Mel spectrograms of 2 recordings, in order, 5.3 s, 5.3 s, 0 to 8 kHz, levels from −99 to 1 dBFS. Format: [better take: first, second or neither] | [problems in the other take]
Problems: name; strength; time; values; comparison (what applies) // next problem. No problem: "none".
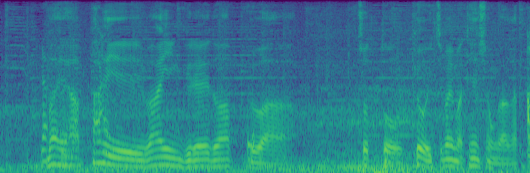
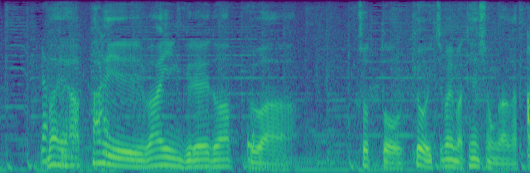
second | background sound (Animal); 7 dB below the speech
